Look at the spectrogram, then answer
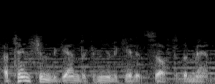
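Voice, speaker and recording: An actor playing a steady, commanding expedition captain who narrates and speaks in an old-time radio western. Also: male voice, very deep voice, very fast, exaggerated voice. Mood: grave, reflective. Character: steady male expedition captain, commanding, thoughtful frontier leader. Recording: narrow-band vintage radio recording with music.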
